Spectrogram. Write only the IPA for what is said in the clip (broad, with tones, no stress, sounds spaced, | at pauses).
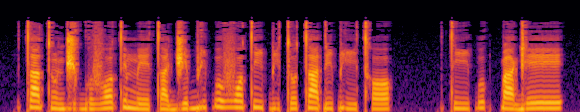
t a˦˨ t ũ˨ d͡ʒ ɪ˨ ɡʷ ɪ˨ v ɔ˦ t ɪ˦˨ m eː˨ t a˨ d͡ʒ e˦ b i˦ ɓ o˦ v ɔ˦ t i˦˨ ɓ i˨ t o˦ t a˦˨ ɗ i˦ ɓ iː˨ tʰ ɔ˦ | t iː˨ ɓ o˦ k͡p a˨ ɡ eː˦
